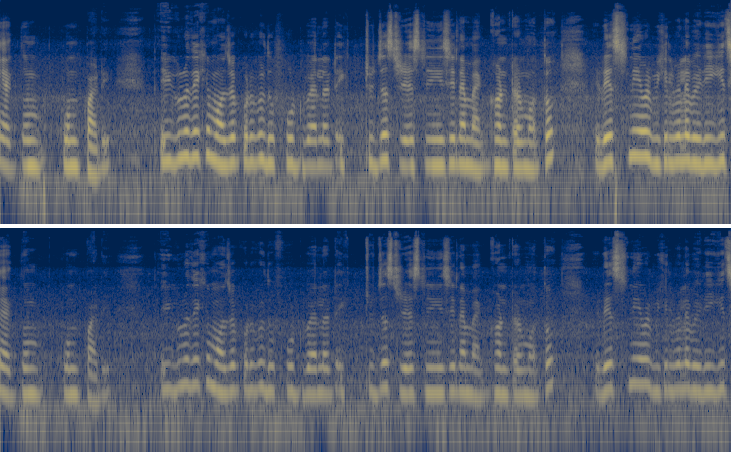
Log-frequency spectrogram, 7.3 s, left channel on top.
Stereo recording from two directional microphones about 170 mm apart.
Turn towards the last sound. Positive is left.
turn(degrees=25)  # may be behind; listen again after turning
